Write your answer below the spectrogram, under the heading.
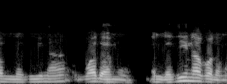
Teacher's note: ترقيق النون ثم تفخيم الظاء، وكذلك ترقيق اللام لغير ورش.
